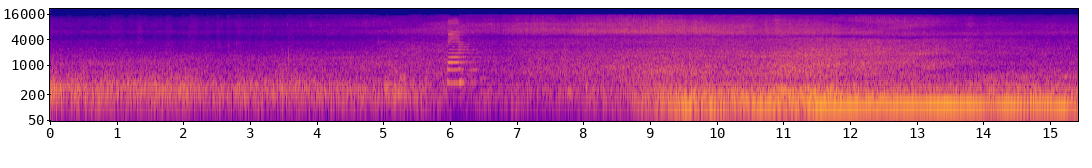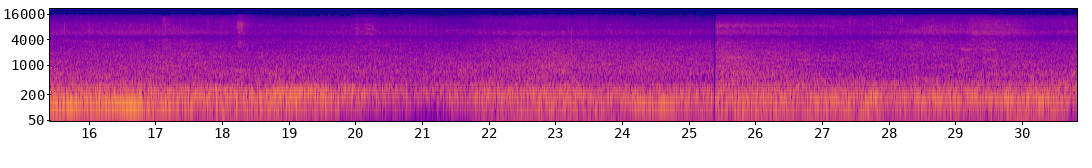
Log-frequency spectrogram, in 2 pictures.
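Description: A brief vehicle horn toot about six seconds in, then a motor vehicle's engine running with a steady low note for several seconds around the middle, louder as it nears and fading after.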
